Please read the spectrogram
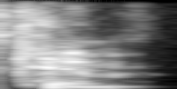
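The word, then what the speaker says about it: Kh'ymm: It's like it's Kim, but how it's typed is KH''YMM.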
